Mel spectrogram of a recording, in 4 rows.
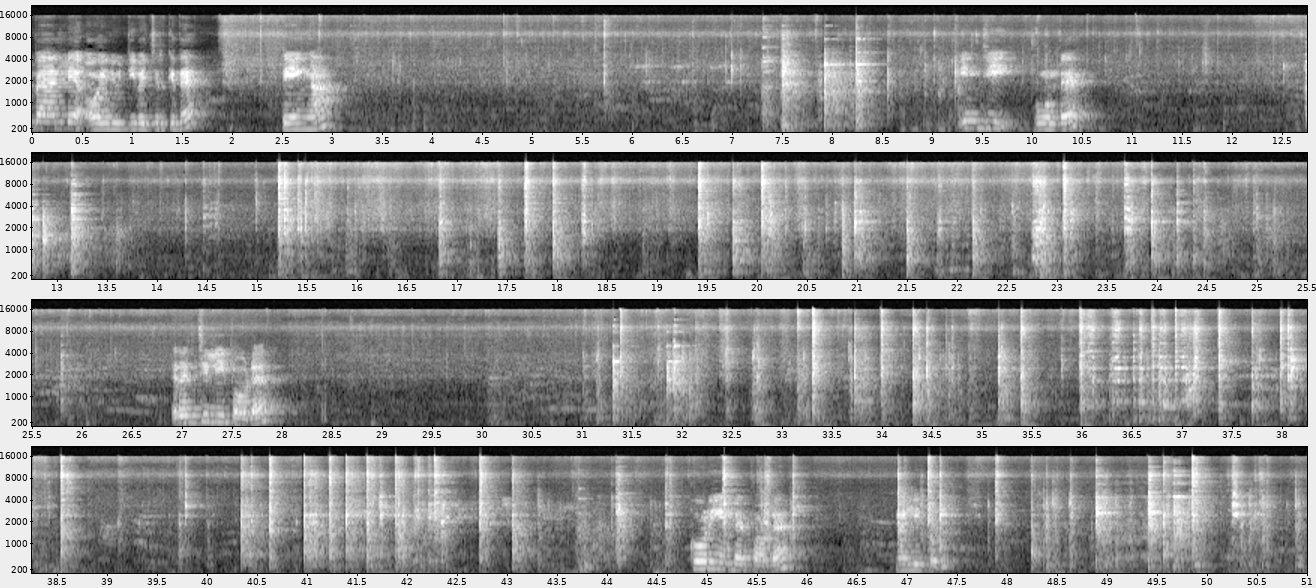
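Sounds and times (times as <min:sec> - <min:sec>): spatula scraping a pan: 0:12.4 - 0:26.9, 0:29.9 - 0:51.0
metal spatula striking a pan: 0:15.2 - 0:26.0, 0:31.0 - 0:38.9, 0:39.6 - 0:46.1.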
